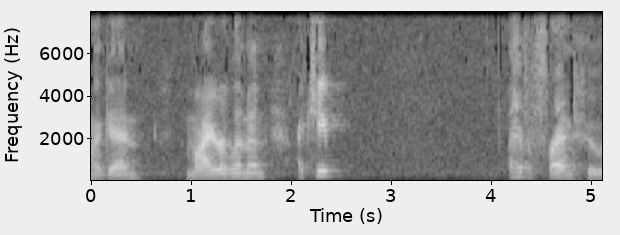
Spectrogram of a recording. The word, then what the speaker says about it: Meyer lemon: And then Mayor Lemon. Oh my gosh, am I saying that wrong again? Meyer Lemon.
